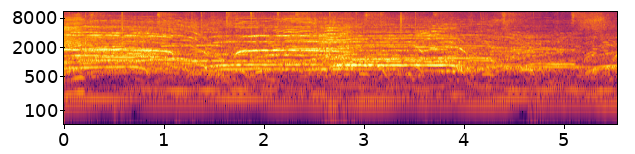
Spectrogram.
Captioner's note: cheering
